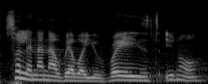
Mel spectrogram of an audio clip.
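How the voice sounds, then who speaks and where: A woman's voice: lowish voice, a little fast. Playful Kenyan woman radio host. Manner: playful, laughing, mixes in Swahili words. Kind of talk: radio interview, casual chat.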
